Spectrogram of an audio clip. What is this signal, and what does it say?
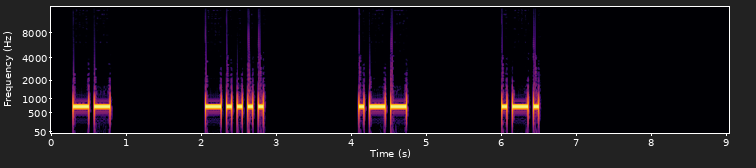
Morse code, heard as a keyed tone, about 17 wpm, spaced as for 6 wpm, 700 Hz. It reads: M6WR
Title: USA Call Signs - 5 Characters - 6x Character Spacing - 17wpm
